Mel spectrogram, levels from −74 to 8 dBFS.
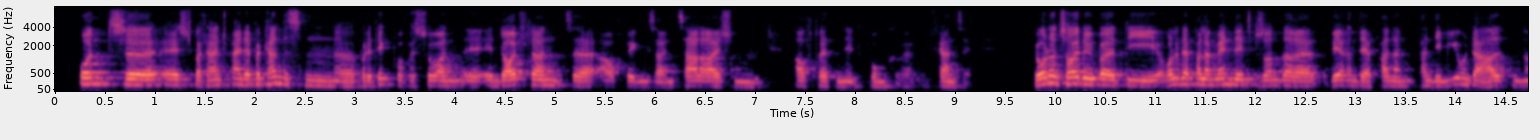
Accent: German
